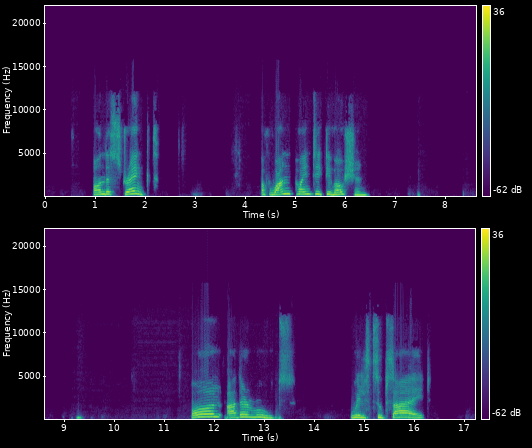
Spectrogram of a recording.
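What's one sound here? A young woman sings short phrases close to a microphone, heard through an online call.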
